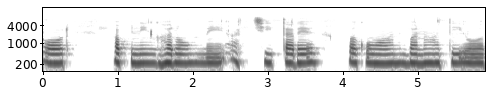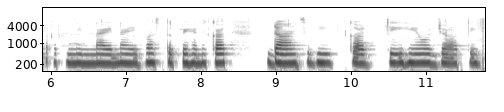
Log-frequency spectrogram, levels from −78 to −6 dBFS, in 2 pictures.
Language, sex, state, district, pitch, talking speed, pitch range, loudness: Hindi, male, Uttar Pradesh, Hamirpur, 220 Hz, 95 wpm, 215-225 Hz, -34 LUFS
